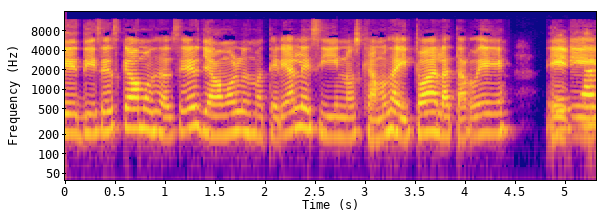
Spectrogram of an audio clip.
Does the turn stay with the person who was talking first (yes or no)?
no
